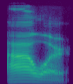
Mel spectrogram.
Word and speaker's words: hour: Só que aqui o H nós não pronunciamos, ele é um H mudo.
